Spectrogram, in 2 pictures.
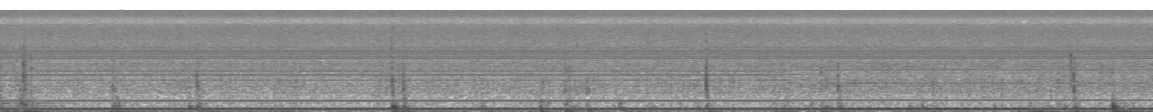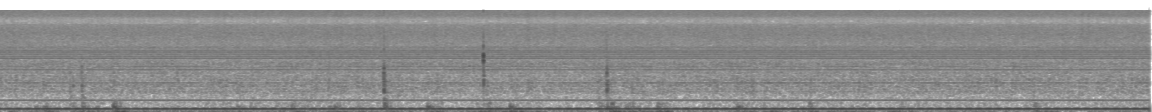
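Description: Steady electrical mains hum from the recording setup, with a steady higher tone above it. A few faint short clicks are scattered through it.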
